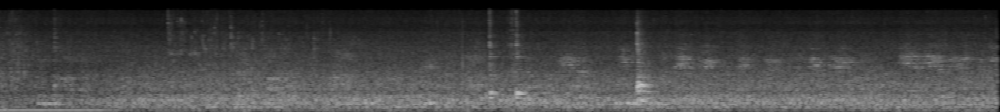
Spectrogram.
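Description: Rice and sweet corn sizzling in oil in an aluminium pressure cooker on the stove, a steady hiss, with a couple of light metal clinks about halfway through.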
